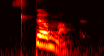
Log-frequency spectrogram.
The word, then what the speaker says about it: stomach: There are two syllables in Stomach; the first syllable will be stressed. Speak first syllable with some stress.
